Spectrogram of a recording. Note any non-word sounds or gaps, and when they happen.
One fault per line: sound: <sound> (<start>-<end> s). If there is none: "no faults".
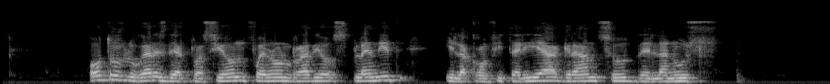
no faults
